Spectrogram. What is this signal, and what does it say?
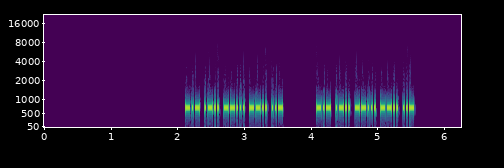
Morse code, heard as a keyed tone, about 52 wpm, 700 Hz. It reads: KL7ZU KL7ZU
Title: USA Call Signs - 5 Characters - Repeated 2x - 50wpm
